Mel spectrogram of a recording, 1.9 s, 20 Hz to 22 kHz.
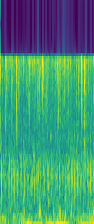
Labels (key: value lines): label: biophony, rattle
recorder: SoundTrap 500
